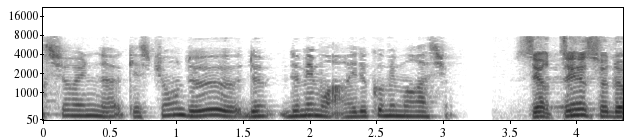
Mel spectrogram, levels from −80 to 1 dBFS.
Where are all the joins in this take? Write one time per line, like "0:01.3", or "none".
0:03.4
